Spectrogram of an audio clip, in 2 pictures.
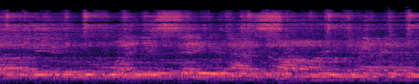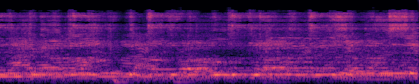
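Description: Karaoke backing music playing through a PA speaker, with several voices singing along over held chords.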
